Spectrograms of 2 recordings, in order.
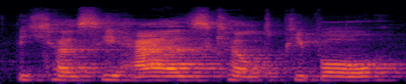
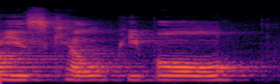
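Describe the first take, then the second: First: "has" leaned on and lengthened; stress on has. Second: Said in the usual way. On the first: Shown as a demonstration. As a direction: hit the word "has" to correct it.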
